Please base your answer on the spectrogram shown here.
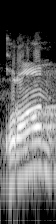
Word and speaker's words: குர்ஆன்: அடுத்து குர்ஆன் என்ற எழுத்தும் அதை உச்சரிக்கக்கூடிய முறையும். தமிழில் குர்ஆன் அந்த ஆவண்ணா வரணும். இதை உச்சரிக்கக்கூடிய முறையில் குர்ஆன் என்று தான் உச்சரிக்கணும். குர்ஆன் என்றோ அல்லது குர்ஆன் என்றோ உச்சரிப்பது தவறு.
